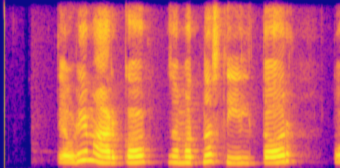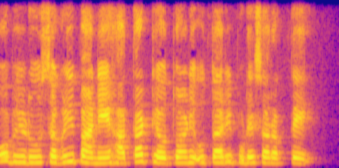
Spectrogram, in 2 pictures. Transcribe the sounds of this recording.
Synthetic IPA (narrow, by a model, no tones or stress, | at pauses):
t̪eʋɽ̤emaɾkə | d͡zəmət̪̚nəst̪iːlt̪əɾ | t̪obʱiɽuːsəɡɭiːpaneɦat̪aʈʰːeʋt̪oaɽ̃iut̪aɾiːpuɽ̤esəɾək̚t̪e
